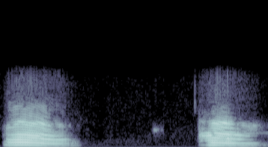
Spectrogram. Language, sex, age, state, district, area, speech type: Telugu, male, 60+, Andhra Pradesh, Guntur, urban, conversation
